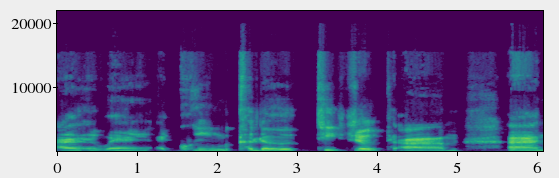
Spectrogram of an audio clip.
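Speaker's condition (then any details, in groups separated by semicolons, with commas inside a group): Cerebral palsy; affects speech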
